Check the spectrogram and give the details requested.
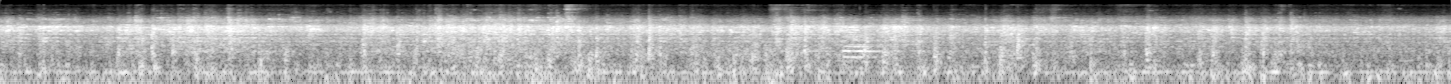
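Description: Moving passenger train heard from inside a carriage by the window: a steady rumble with wheels clattering over the rail joints.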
